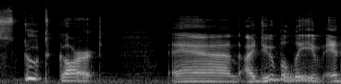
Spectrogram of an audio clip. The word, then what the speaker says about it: Stuttgart: It's in I think it's pronounced Stuttgart.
